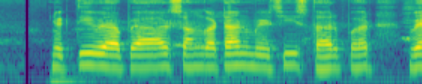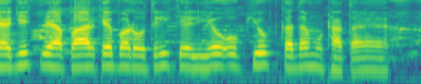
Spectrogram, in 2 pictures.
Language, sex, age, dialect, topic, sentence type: Hindi, male, 18-24, Hindustani Malvi Khadi Boli, banking, statement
